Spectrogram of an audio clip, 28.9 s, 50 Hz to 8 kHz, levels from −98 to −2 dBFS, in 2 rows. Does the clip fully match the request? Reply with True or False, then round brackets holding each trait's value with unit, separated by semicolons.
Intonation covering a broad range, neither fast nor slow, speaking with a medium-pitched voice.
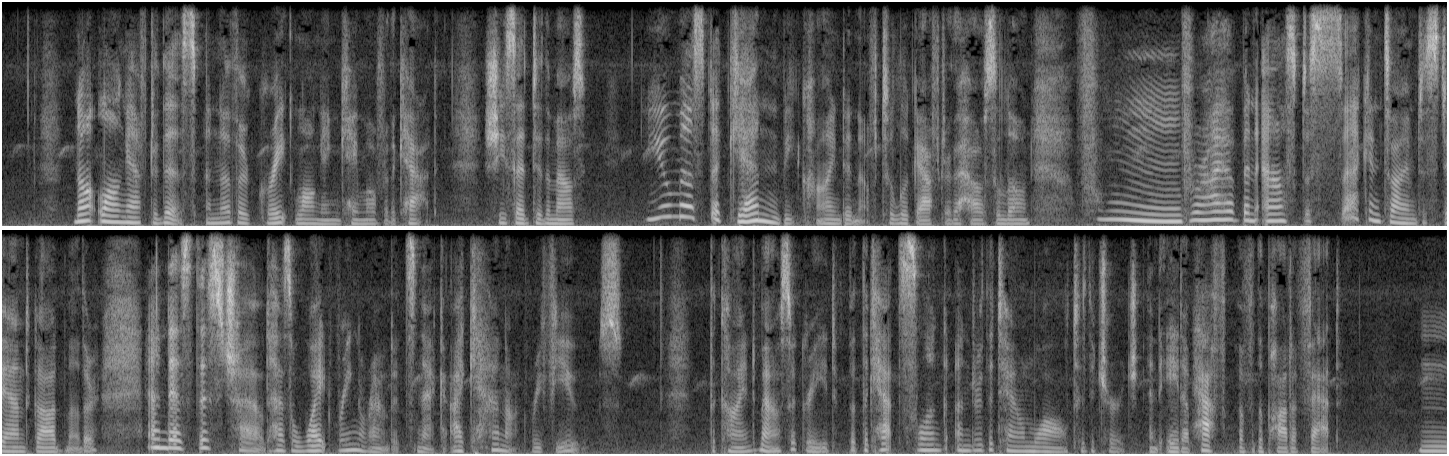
True (7.4 semitones; 160 wpm; 175 Hz)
